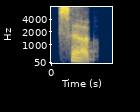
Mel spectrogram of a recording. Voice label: "Serb", Indian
